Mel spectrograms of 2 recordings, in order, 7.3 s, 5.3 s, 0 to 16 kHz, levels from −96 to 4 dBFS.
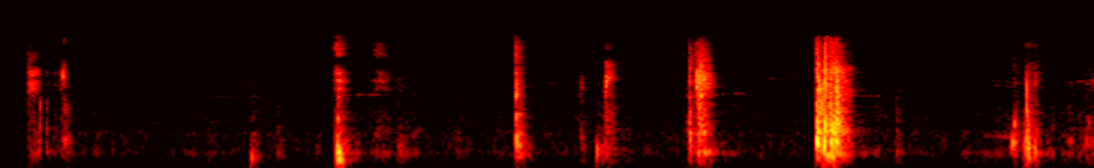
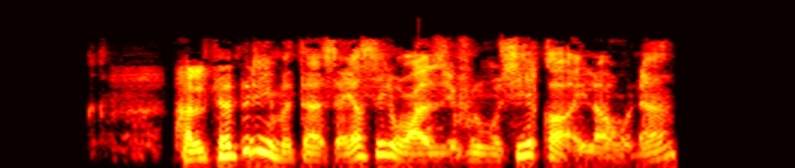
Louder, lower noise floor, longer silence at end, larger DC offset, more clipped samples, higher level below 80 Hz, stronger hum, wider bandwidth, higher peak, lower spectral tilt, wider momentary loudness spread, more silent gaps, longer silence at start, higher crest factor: second, -30 LUFS vs -17 LUFS; first, -87 dBFS vs -46 dBFS; second, 0.45 s vs 0.8 s; neither; neither; second, -78 dBFS vs -60 dBFS; neither; about the same, 7.6 kHz vs 7.8 kHz; about the same, -2 dBFS vs 0 dBFS; second, -1.5 dB/octave vs -4 dB/octave; first, 27 LU vs 11 LU; neither; first, 2.2 s vs 0.95 s; first, 34 dB vs 20 dB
